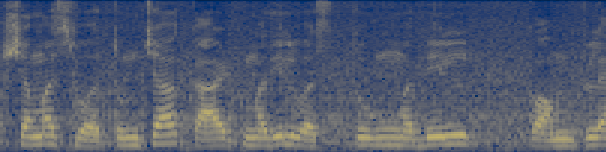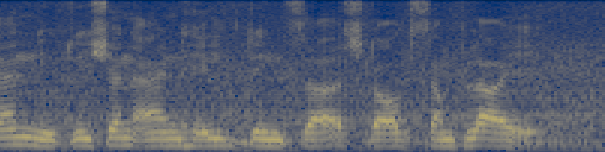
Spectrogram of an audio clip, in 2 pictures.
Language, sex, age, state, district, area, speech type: Marathi, male, 60+, Maharashtra, Yavatmal, urban, read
